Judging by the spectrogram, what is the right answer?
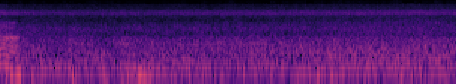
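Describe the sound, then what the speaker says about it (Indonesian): Ocean waves washing onto a beach, a steady broad rushing wash close by with some wind noise on the microphone and no clear speech. "Ayo ombak, masuk dong, air ombak."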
